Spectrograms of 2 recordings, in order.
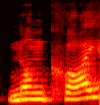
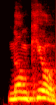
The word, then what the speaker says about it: Nong Khai: I got north to Nong Khai, is it? K-H? Nong Kyo.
